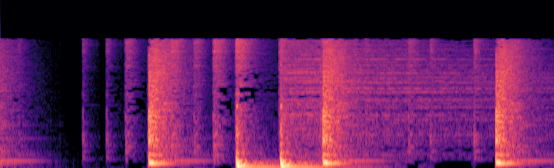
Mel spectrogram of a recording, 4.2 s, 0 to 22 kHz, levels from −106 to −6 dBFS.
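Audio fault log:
throughout MP3 compression: an encoder short of bits, likely MP3 at a rate near 34 kbps, removed everything above 8.4 kHz and let weak frequency lines drop in and out between frames. The music sounds dull at the top, with plainly audible watery swirl.
1.11 s pre-echo: the codec spread its quantisation noise across the whole block containing a sharp attack. Noise scaled for the loud hit fills the quiet just before it, giving about 10 ms of hiss ahead of a softened, smeared onset.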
